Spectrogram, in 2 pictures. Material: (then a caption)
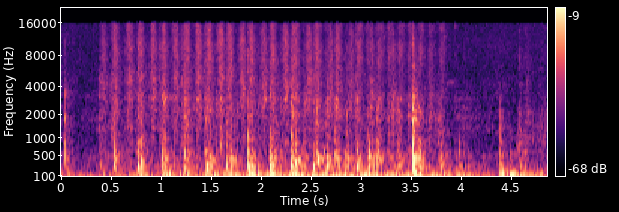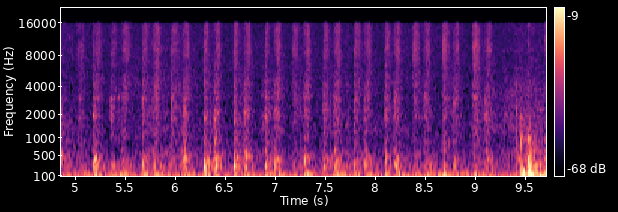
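Leather. A wooden-backed bristle brush is swept briskly back and forth over the leather upper of a black leather Magnanni double monk strap shoe held in hand. It makes a steady run of rapid, dry scrubbing strokes, about two per second, with a dull, low-heavy body and little brightness. A sharper stroke stands out near the end.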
